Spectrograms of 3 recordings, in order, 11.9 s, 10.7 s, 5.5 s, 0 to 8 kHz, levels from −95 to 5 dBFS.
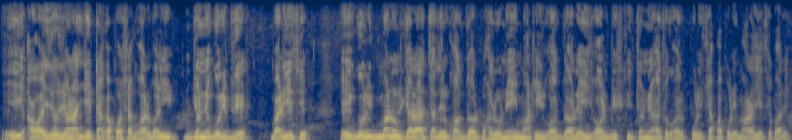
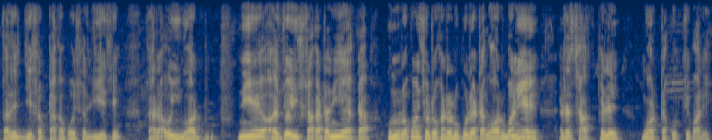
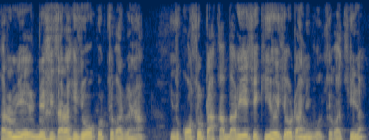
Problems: background conversations at intervals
